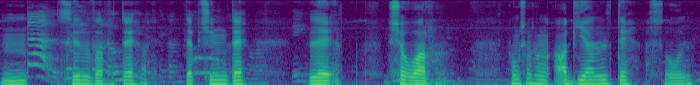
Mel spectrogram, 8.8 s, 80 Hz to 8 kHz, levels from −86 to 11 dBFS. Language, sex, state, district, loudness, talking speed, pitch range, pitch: Mizo, male, Mizoram, Aizawl, -19 LUFS, 110 wpm, 120-140 Hz, 130 Hz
